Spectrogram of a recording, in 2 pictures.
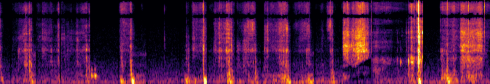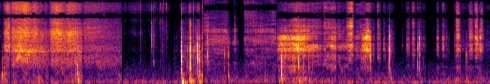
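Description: Close-up paper handling: sticker sheets being shuffled and slid into a paper sleeve. Soft rustling and brushing strokes are broken by light clicks and taps, with the longest slide about ten seconds in.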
